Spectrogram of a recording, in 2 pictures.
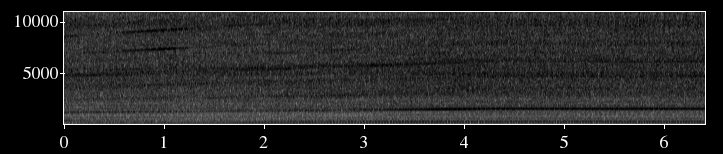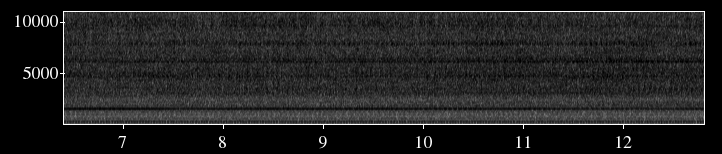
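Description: A helicopter engine whines, rising in pitch and then holding steady.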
